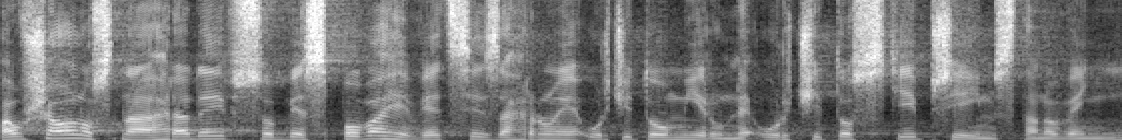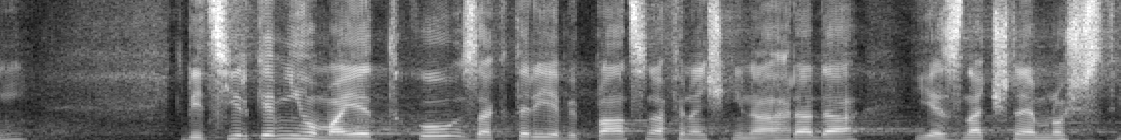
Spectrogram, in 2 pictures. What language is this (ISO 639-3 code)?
ces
